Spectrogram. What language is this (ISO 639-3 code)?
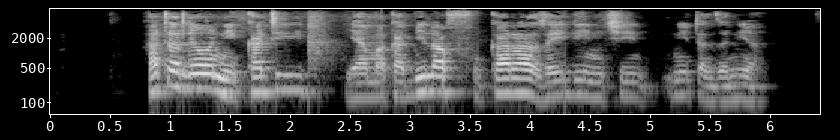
swa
